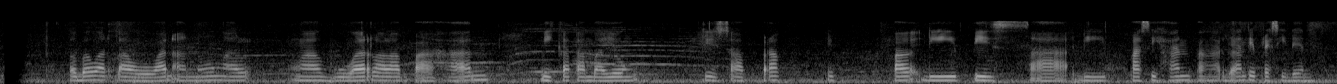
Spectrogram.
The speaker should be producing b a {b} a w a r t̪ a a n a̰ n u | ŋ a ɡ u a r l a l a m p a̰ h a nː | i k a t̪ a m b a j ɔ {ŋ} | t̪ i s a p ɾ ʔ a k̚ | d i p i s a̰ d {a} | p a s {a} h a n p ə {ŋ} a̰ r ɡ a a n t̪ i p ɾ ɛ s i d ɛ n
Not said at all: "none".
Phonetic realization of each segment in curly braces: b, ŋ, i, i, ŋ

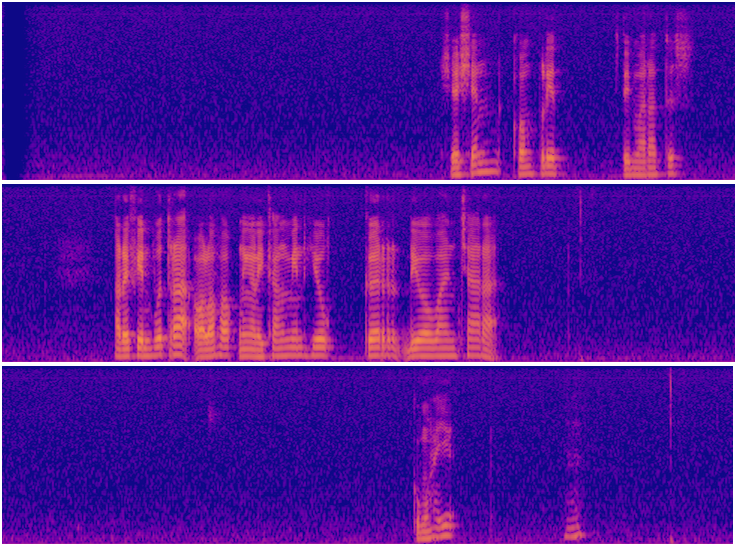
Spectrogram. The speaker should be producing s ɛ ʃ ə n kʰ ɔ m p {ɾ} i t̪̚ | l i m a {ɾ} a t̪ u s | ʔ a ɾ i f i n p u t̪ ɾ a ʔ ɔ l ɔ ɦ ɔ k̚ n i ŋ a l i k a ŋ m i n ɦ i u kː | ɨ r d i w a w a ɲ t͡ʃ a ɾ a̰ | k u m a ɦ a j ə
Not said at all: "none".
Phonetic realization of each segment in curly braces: l, ɾ

